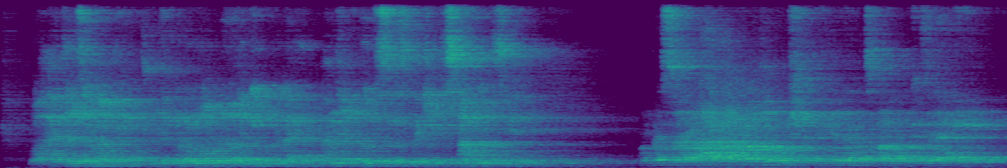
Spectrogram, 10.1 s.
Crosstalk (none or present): none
